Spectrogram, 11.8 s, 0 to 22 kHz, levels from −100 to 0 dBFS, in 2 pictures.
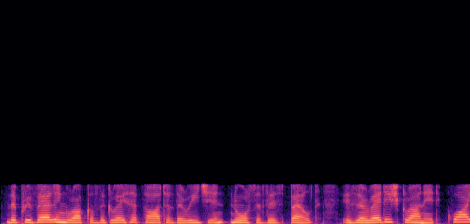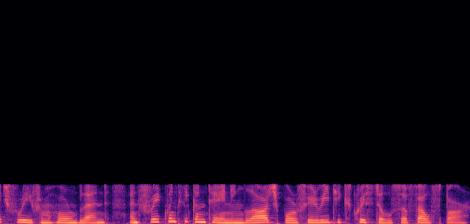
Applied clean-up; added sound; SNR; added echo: none; none; none; none.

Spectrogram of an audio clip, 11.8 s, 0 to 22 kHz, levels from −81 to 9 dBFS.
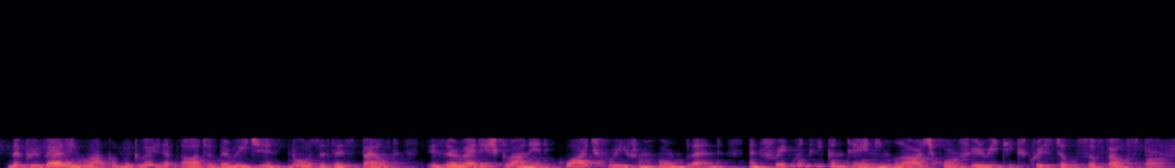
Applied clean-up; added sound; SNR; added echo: neural separator model SepFormer DNS4.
